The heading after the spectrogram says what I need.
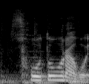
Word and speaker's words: Xodo: 계속 부를 거니까 이 어플은 그냥 부르기 쉽게 소도라고 읽을게요.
